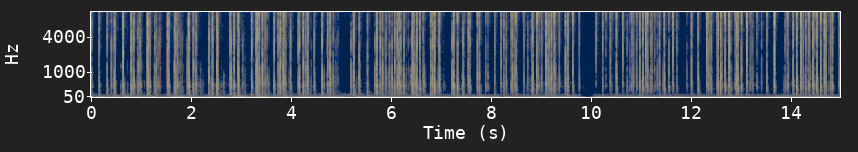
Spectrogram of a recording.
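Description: Long teal nails tap and scratch quickly across the surface of a holographic faux-leather zip wallet lying flat. The result is a dense, continuous patter of short, dry clicks and scrapes over a steady low hum, with a brief silence near the ten-second mark before the tapping resumes.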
